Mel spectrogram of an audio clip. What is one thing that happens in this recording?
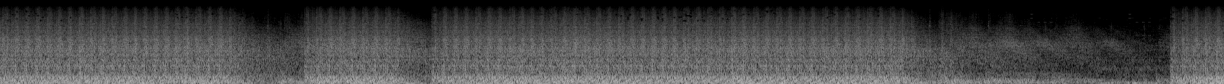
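A jet thruster roars steadily.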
